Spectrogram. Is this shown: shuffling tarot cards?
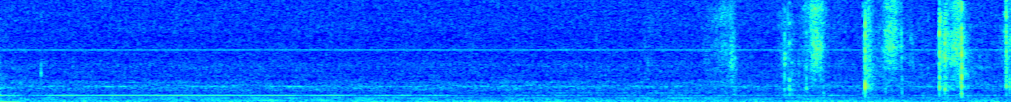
yes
